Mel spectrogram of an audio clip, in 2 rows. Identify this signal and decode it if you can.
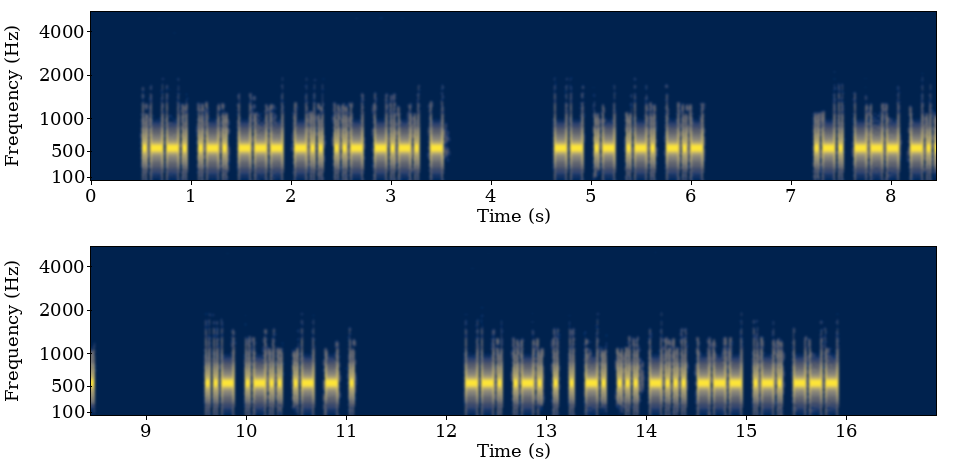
Morse code, heard as a keyed tone, about 30 wpm, 550 Hz. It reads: PRODUCT MARK ROD ULATE GREENSBORO
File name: Ultimate Word List / 30WPM Ultimate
